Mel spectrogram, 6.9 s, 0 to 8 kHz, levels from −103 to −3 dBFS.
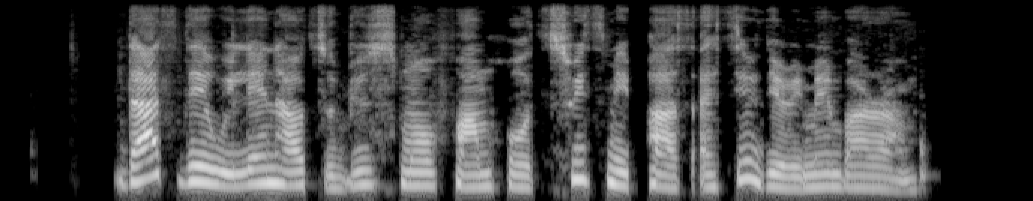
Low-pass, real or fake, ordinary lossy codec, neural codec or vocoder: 7.2 kHz; real; none; none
